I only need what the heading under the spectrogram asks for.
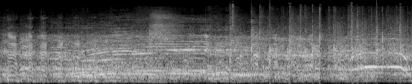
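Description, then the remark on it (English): Steady, loud audience applause fills the whole stretch, a dense wash of clapping mixed with crowd voices and a few whoops rising above it. “We got an applause break.”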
